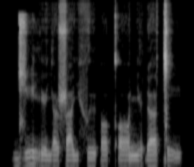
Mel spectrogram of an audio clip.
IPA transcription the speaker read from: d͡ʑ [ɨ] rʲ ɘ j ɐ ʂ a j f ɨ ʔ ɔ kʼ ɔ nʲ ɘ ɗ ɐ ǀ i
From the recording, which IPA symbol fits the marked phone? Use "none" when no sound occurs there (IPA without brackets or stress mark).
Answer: i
